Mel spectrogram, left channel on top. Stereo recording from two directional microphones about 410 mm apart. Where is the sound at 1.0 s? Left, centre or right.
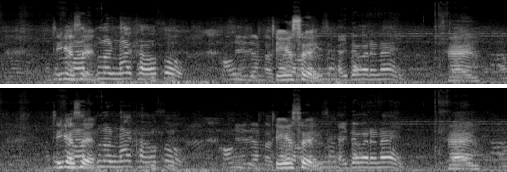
Left.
